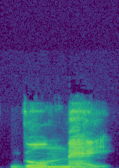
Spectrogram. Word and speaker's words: gourmet: Now it's pronounced gourmet.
